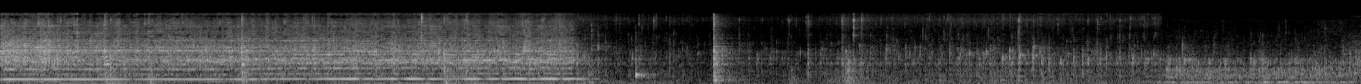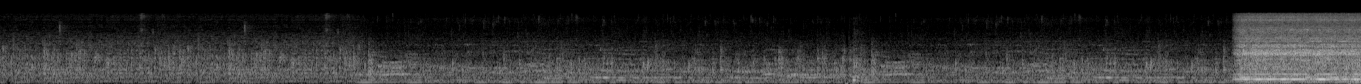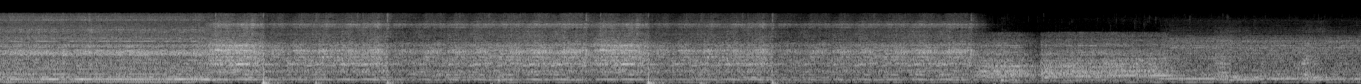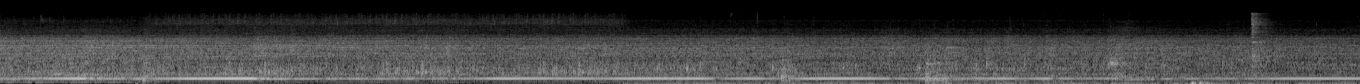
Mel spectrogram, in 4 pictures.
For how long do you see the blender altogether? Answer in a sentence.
The blender can be heard for 35 seconds in total.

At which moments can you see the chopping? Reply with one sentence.
The chopping can't be heard in this clip.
